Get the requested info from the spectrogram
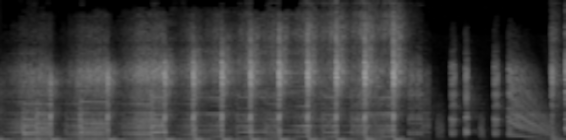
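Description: An electronic music track played through a Bose SoundLink Color II portable Bluetooth speaker, as a listening sample. It has a steady beat of bass hits that fall in pitch, about four a second. About three seconds in, the beat breaks off into quick stutters and a falling sweep.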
